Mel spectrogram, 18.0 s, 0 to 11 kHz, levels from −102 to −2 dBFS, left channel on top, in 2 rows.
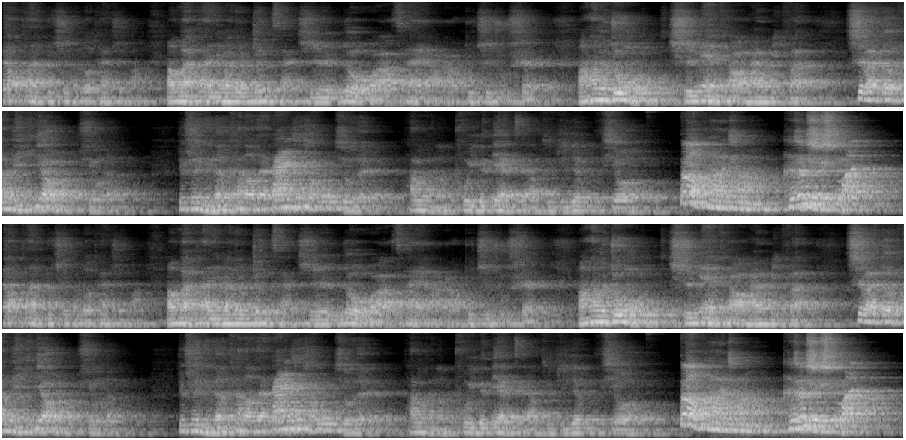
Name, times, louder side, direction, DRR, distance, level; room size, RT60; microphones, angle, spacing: voice 1, 0.0-1.4 1.6-8.1 8.4-10.2 10.8-15.4 17.1-17.5, equal, 5° right, -7 dB, 0.3 m, -30 dB
voice 2, 11.7-12.3 15.8-17.6, right 1 dB, 30° right, -4 dB, 0.9 m, -27 dB
4.9 x 2.3 x 4.1 m, 1.4 s
head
